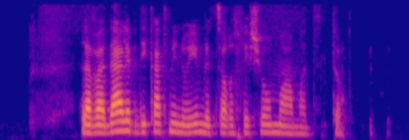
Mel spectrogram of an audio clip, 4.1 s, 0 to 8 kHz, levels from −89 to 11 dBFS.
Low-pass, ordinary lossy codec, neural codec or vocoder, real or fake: 7.2 kHz; Opus, 24 kbps; none; real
